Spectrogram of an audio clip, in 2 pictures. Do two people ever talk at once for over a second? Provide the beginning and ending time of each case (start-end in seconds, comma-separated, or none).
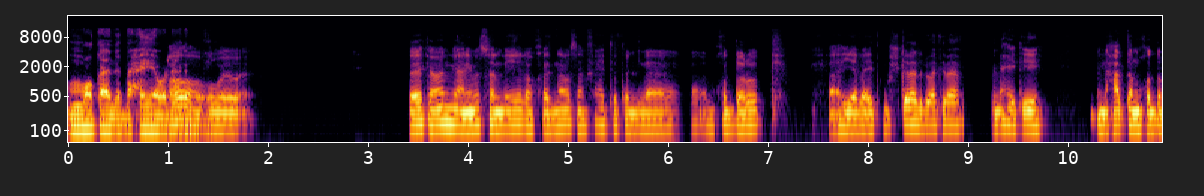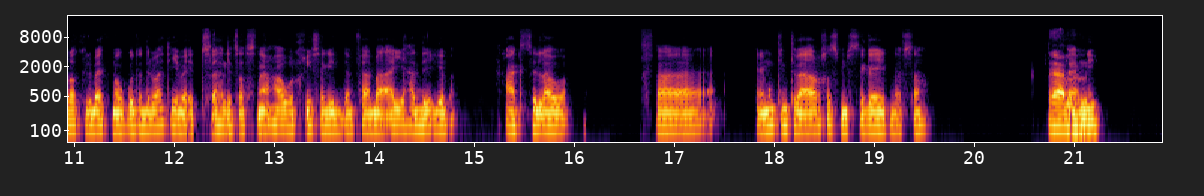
none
